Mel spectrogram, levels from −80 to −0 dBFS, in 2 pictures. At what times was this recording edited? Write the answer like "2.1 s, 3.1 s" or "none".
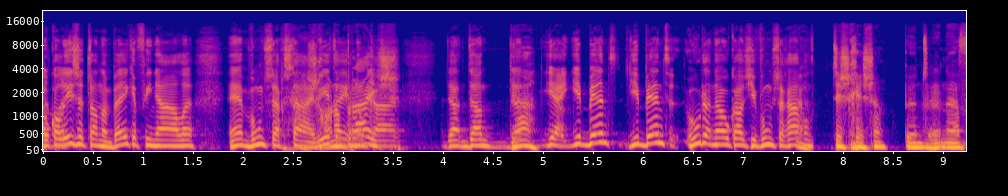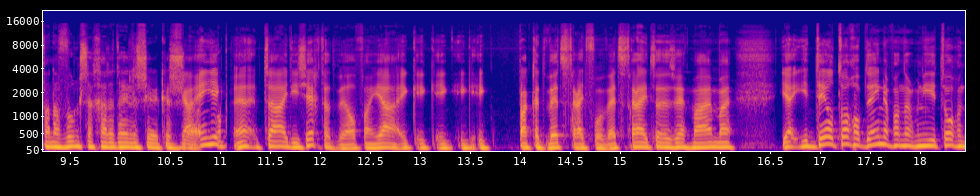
7.7 s, 11.1 s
